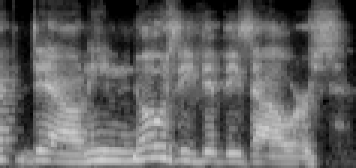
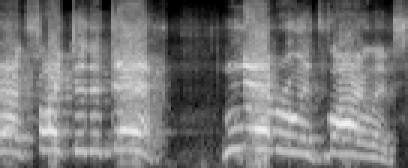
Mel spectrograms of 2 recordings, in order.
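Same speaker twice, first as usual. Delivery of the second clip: much higher and louder, a roaring vow; defiant shout; 12 semitones higher, 10 dB louder than usual. Retold or imitated. Veteran retelling his vow to viewers, roaring. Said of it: "I said".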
